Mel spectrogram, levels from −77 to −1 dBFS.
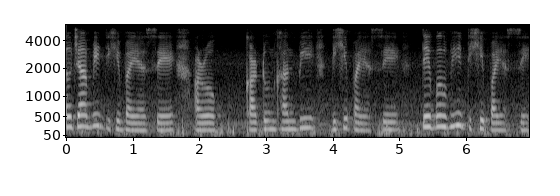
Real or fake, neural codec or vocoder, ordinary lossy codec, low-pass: real; none; AAC, 48 kbps; 5.4 kHz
